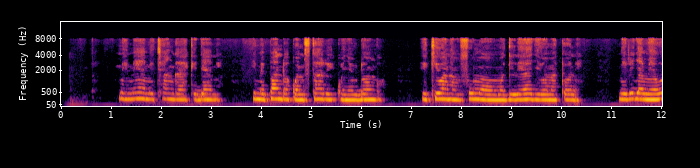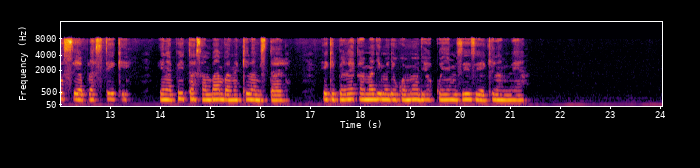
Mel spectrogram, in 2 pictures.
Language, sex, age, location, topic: Swahili, female, 18-24, Dar es Salaam, agriculture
